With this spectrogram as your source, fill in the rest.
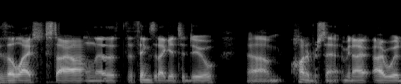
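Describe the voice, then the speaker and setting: A man with a very deep, low pitch talks at a very fast pace in an American accent. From Texas, Austin. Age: 30s. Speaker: rally driving school owner and instructor. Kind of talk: podcast interview. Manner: halting, many repeated words.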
